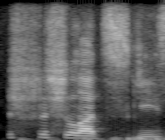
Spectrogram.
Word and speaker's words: Schlotzsky's: well Schlotzsky's is a sandwich shop and it's pronounced Schlotzsky's thank you thank you Joel thank you so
